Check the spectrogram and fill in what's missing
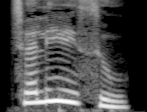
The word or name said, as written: ಚಲಿಯಿಸು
